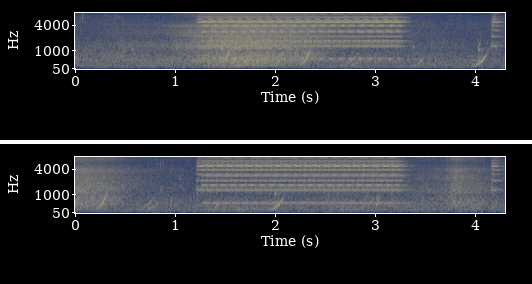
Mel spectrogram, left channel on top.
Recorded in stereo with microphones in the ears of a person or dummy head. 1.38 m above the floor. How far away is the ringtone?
About 1.0 m.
